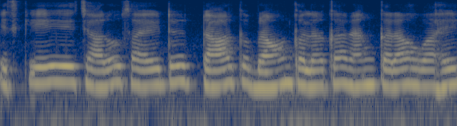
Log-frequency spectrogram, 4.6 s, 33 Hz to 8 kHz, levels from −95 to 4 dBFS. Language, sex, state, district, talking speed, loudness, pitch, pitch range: Hindi, female, Bihar, Araria, 145 wpm, -35 LUFS, 200 Hz, 190-215 Hz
